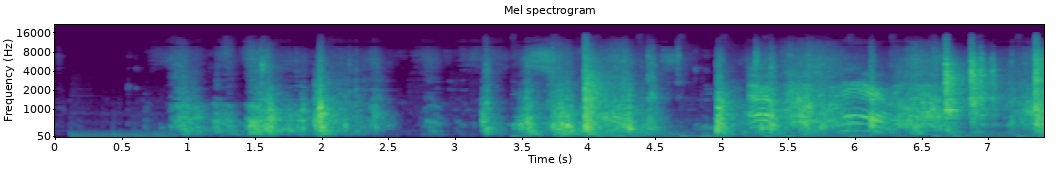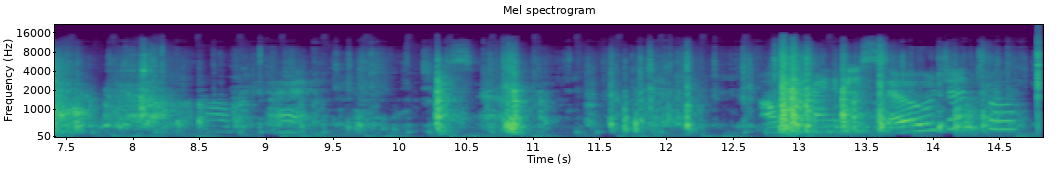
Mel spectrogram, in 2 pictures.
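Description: Plastic packaging crinkles and clicks.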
